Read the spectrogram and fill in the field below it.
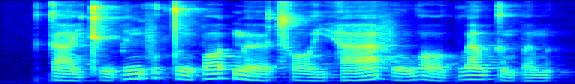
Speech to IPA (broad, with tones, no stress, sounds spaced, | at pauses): k aː˨˩ j kʰ ɪ˨˩ ŋ p ɪ˥ ŋ f ʊ˥ k̚ t̪ ʊ˨ ŋ p ɔː˥ t̚ m œː˨˩ t͡sʰ ɔː˨˩ j h aː˨˥ f o˨˥ w ɔː˨˩ kʷ aː˥ w k ɐ˨˩ m p ɐ˨ m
